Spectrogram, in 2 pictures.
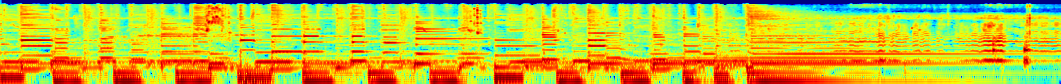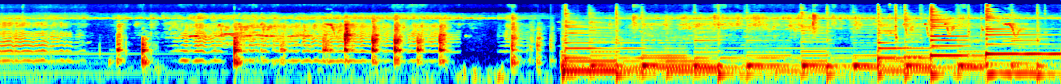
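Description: Asian honey bees (Apis cerana) buzzing around an opened hive, over background music with a steady beat. The music drops away in the middle, where a few sharp knocks from the wooden hive box come through.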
